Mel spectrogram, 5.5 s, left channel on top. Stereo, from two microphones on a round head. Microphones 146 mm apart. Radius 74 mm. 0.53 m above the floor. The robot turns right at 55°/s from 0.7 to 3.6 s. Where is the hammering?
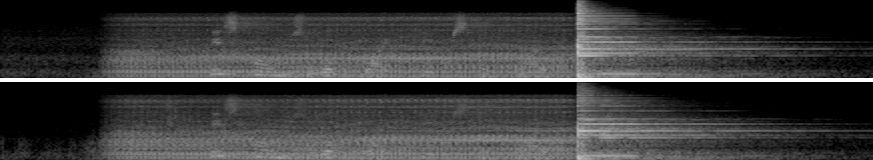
85° left, 1.1 m.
